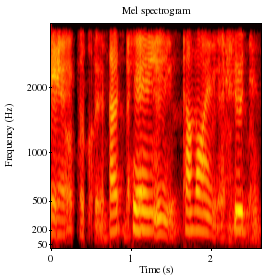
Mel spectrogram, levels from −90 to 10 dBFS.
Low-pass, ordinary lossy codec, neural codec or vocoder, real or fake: 3.6 kHz; none; codec, 16 kHz, 1 kbps, FreqCodec, larger model; fake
